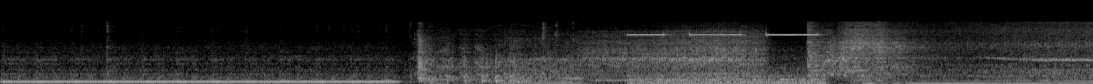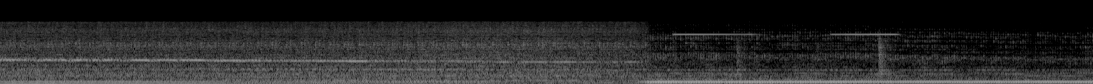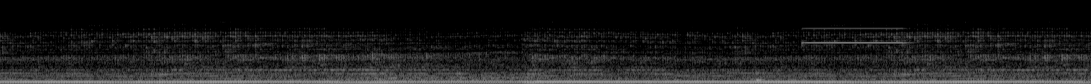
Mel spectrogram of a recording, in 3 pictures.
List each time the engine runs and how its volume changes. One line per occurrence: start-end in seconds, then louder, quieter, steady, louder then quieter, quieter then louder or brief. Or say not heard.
0.0-32.7 steady.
